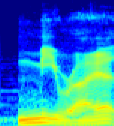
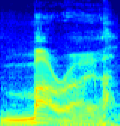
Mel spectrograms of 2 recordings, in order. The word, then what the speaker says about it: Mariah: Mariah. Not Miah. It's Mariah. There we are.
